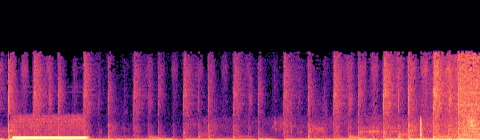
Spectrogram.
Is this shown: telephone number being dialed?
yes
